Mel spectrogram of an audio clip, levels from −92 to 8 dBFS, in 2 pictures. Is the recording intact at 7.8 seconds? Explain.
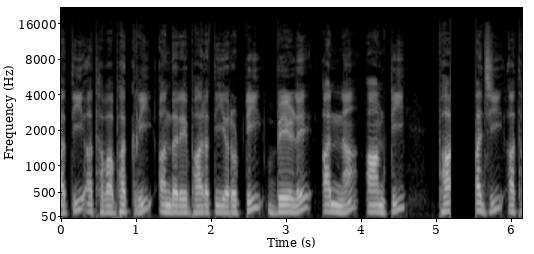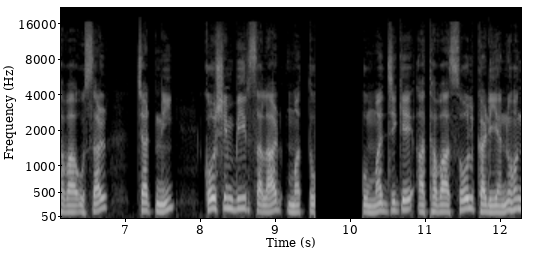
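Yes, the speech at 7.8 s plays through cleanly, with no dropout, click, distortion or other audible fault at that moment.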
